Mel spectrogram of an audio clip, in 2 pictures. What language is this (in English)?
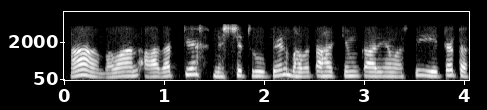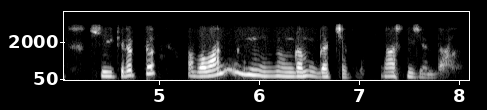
Sanskrit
